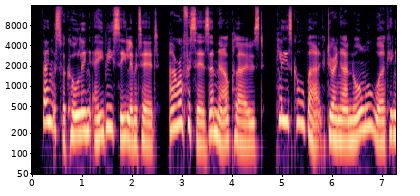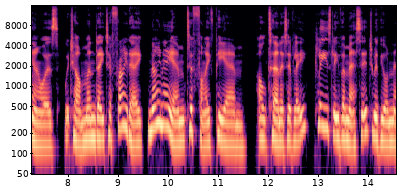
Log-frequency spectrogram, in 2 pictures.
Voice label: Female Out of Hours Voicemail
